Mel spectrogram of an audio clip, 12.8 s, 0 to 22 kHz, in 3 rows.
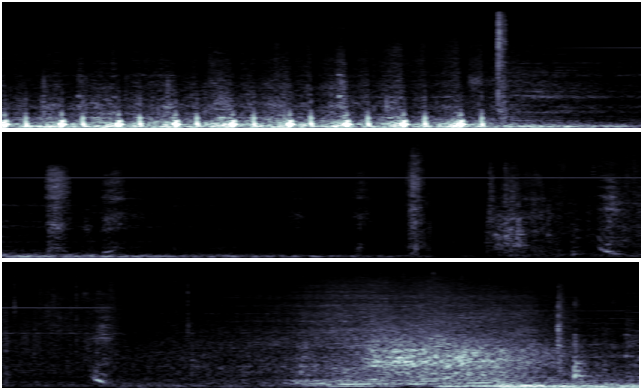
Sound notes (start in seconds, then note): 0.0 tense fast heartbeat; 3.4 high pitched ringing; 9.8 engine revving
